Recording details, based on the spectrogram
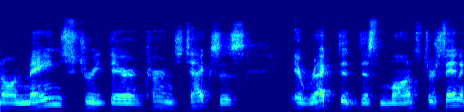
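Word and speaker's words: Kerens: of those small towns is k-e-r-e-n-s but they pronounce it kearns of course kearns texas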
